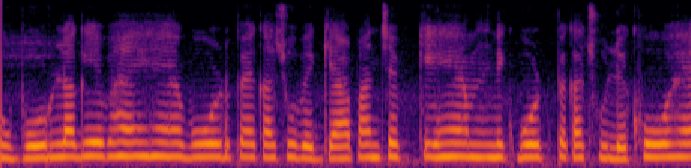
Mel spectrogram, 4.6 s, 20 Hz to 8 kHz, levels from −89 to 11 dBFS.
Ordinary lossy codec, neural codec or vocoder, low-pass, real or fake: none; vocoder, 22.05 kHz, 80 mel bands, WaveNeXt; 7.2 kHz; fake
